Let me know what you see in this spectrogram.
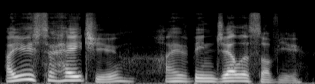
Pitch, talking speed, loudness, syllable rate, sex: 145 Hz, 210 wpm, -17 LUFS, 4.5 syllables/s, male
